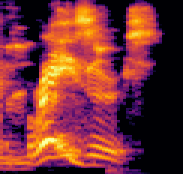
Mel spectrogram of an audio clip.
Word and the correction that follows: Brazzers: I think it's pronounced Brazzers.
